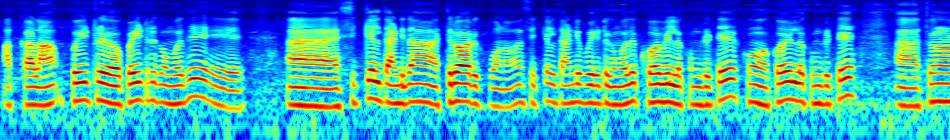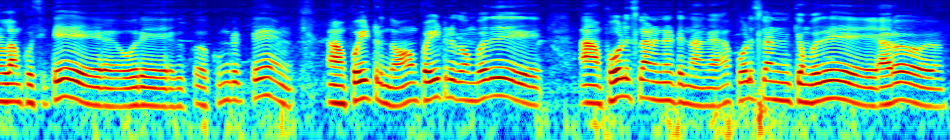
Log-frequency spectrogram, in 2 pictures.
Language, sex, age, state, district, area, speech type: Tamil, male, 18-30, Tamil Nadu, Nagapattinam, rural, spontaneous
